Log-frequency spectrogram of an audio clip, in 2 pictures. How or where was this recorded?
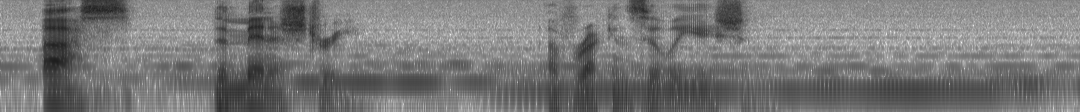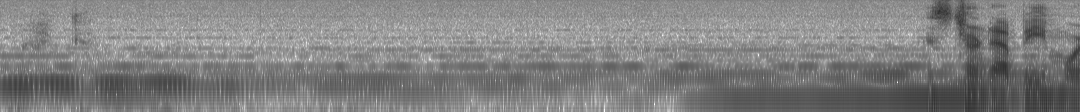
large echoing room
